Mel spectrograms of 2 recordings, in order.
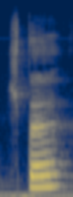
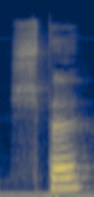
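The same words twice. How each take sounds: First: The plosive consonant is held with more force. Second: The fricative consonant is given more force. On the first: The speaker calls it right. "j'pe au lieu de" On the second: The speaker calls it wrong. "au lieu de j'pe"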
